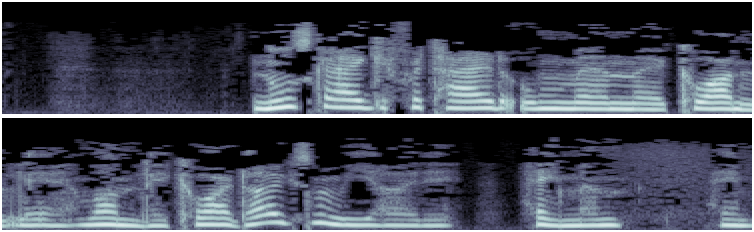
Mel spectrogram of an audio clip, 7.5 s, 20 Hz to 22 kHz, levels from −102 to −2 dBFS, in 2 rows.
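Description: From start to end the speech has a hard ceiling at 10.5 kHz, with a watery, swirling texture and metallic chirps on s sounds. This is most likely MP3 compression under heavy strain, which fits a bitrate near 24 kbps. Short of bits, the encoder cuts the top band and drops weak frequency lines that flicker in and out between frames. On a spectrogram, the energy stops at a flat horizontal edge, with scattered, blotchy holes below it.

Pre-echo appears at 1.54, 1.83, 2.12, 3.37, 4.59 and 4.91 s. Each time, a brief hiss runs ahead of a sharp onset, lasting between 27 and 46 ms, the longest at 4.59 s. The codec spreads its quantisation noise across a whole block, so noise sized for the loud attack also fills the quiet gap before it, leaving the attack soft and smeared. A waveform shows a faint fuzzy ramp before each onset, and a spectrogram shows a broadband smudge leading each vertical attack line.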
